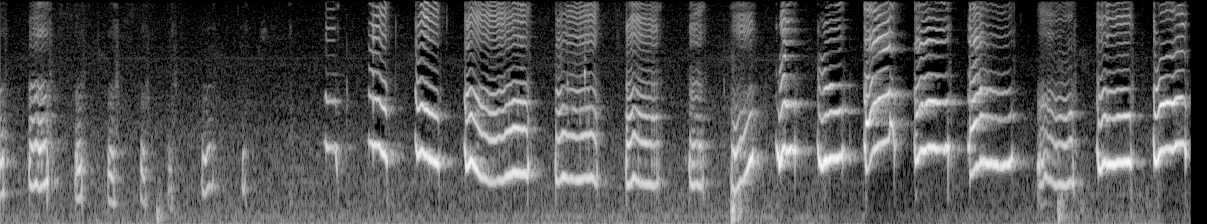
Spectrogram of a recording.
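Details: Small apricot toy poodle and miniature dachshund cross puppy whimpering, starting with soft short yips then breaking into loud, wavering, drawn-out whines and rising yelps repeated almost three times a second.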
